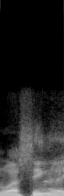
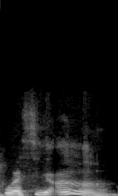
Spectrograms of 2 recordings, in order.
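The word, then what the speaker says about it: وسع: Wasi'a. Iya, A-nya kan ngalamin, dia alhamdulillah ngalamin. Mungkin orang-orang mana tuh nggak tahu. Wasinga dia bacanya. Wasi'a ya. Jangan ngas tapi as.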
